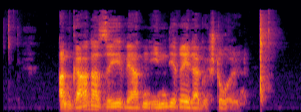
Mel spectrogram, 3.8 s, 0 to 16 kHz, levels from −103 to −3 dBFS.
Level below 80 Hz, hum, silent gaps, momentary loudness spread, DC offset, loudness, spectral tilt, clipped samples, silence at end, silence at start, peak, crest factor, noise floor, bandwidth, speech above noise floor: -58 dBFS; none; none; 10 LU; under 0.1%; -24 LUFS; -4 dB/octave; under 0.1%; 0.4 s; 0.75 s; -2 dBFS; 24 dB; -65 dBFS; 11.5 kHz; 41 dB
